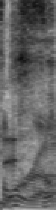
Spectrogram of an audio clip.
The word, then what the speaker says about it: plethora: It was just the You said emphasis plethora. on the You wrong said, syllable. the Plethora. syllable was incorrect. The emphasis was on the wrong syllable is all.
